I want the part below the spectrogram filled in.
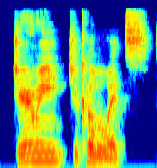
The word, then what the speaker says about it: Jeremy Jacobowitz: Jeremy Jacobowitz.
